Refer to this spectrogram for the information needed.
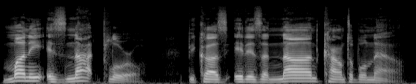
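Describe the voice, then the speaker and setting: A man narrating a scripted English lesson, explaining things in clear phrases for learners. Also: mid-range voice, expressive, moderate pace, fairly bright tone, no echo, clean studio sound.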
